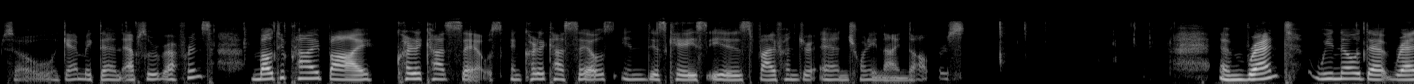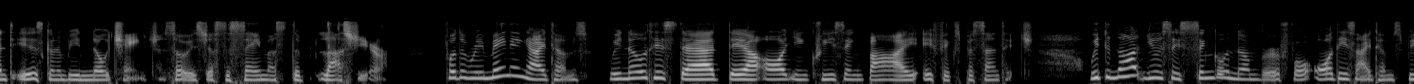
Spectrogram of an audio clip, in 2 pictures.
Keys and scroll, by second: 1.2 F4, 2.6 *, 9.9 Return, 13.4 =, 17.3 Return.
